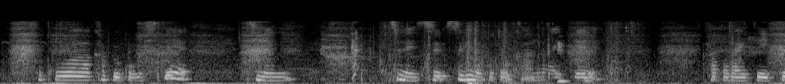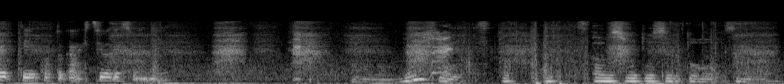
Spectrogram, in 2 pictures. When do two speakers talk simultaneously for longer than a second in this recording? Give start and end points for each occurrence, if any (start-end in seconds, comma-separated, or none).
none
